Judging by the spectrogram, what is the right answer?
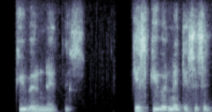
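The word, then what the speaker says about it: κυβερνήτης: Cibernética proviene del término kibernetes, un término griego, con K, Y, kibernetes. Se pronuncia esa I, se pronuncia como una U francesa, y kibernetes.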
